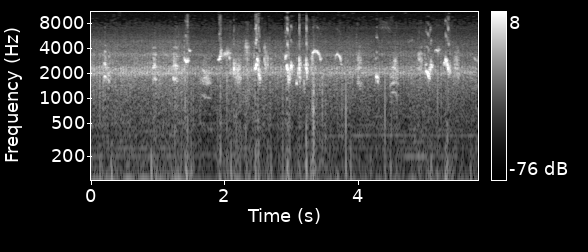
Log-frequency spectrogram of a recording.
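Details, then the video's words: Common Nightingale singing, a bird described as once common in European thickets, scrub and countryside, its voice marking territory; varied short chirps, trills and upslurred notes in uneven bursts over a steady background hiss. "Pero antes, vamos a solazarnos un poco con el canto del ruiseñor."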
